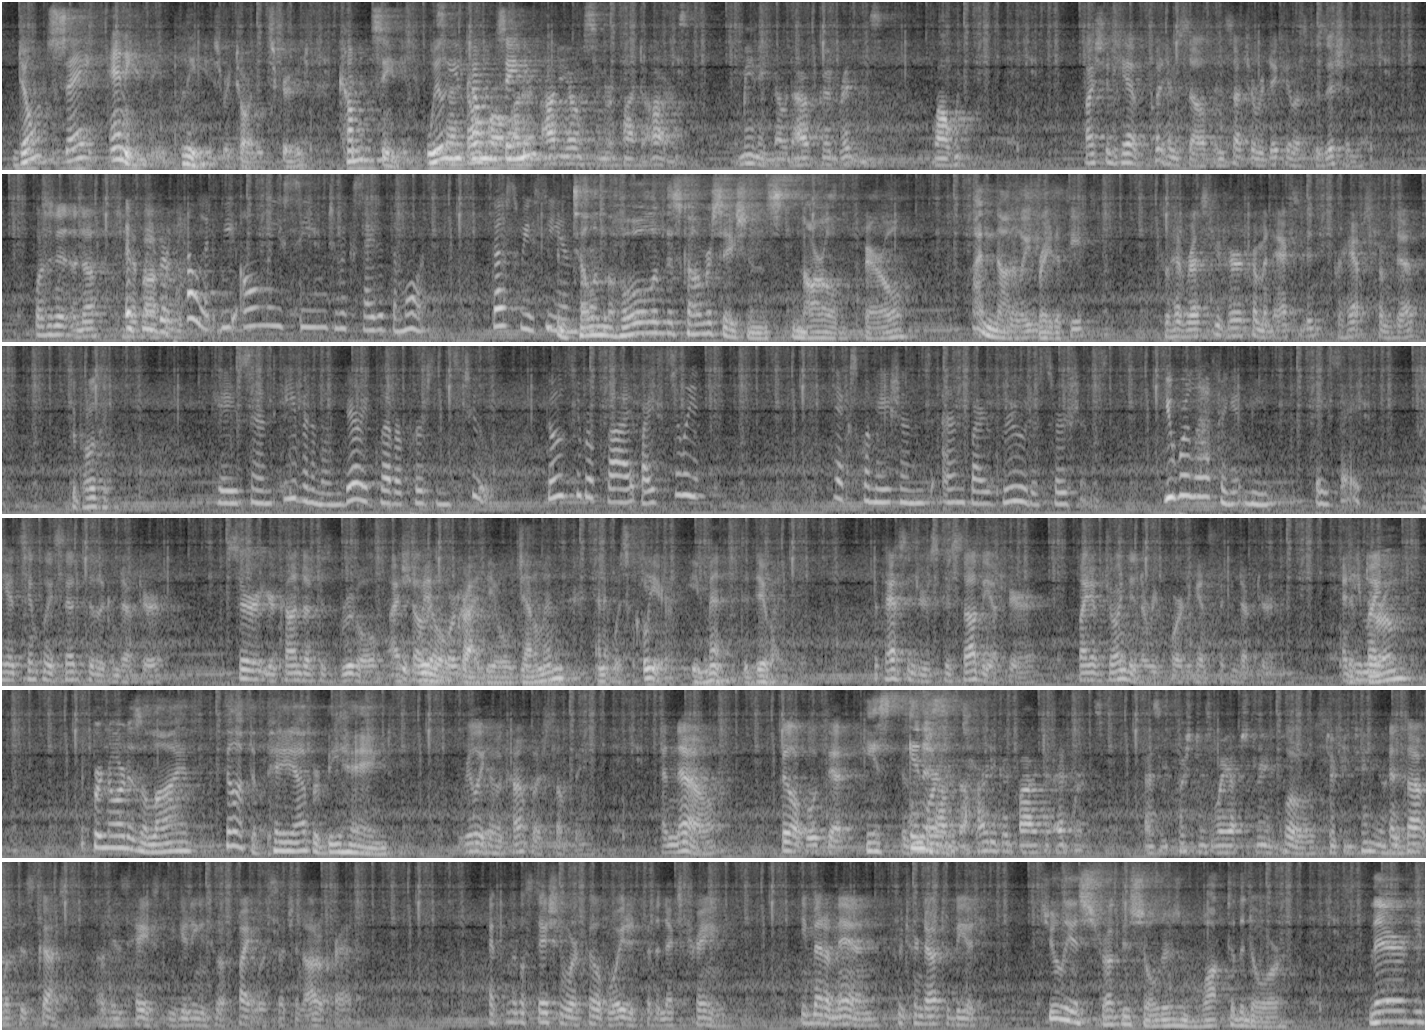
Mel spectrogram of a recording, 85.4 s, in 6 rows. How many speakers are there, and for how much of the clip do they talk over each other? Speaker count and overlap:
5, about 9%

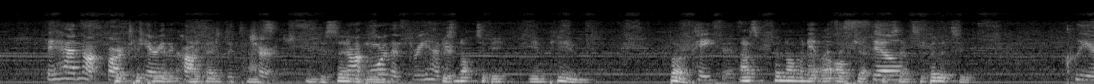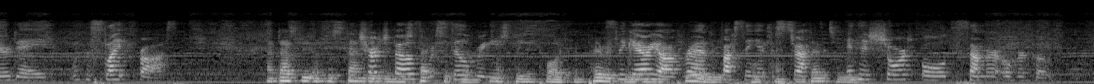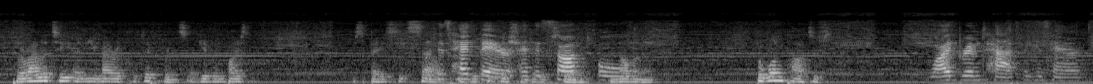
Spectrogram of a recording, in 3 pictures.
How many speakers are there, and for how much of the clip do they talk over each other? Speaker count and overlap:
2, about 37%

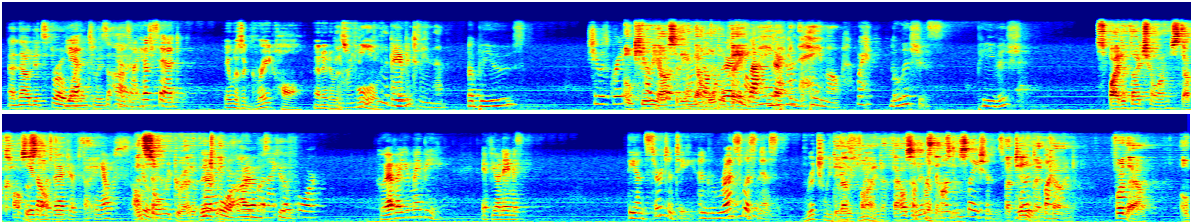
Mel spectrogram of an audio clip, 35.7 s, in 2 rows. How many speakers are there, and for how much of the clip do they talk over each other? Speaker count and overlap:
8, about 37%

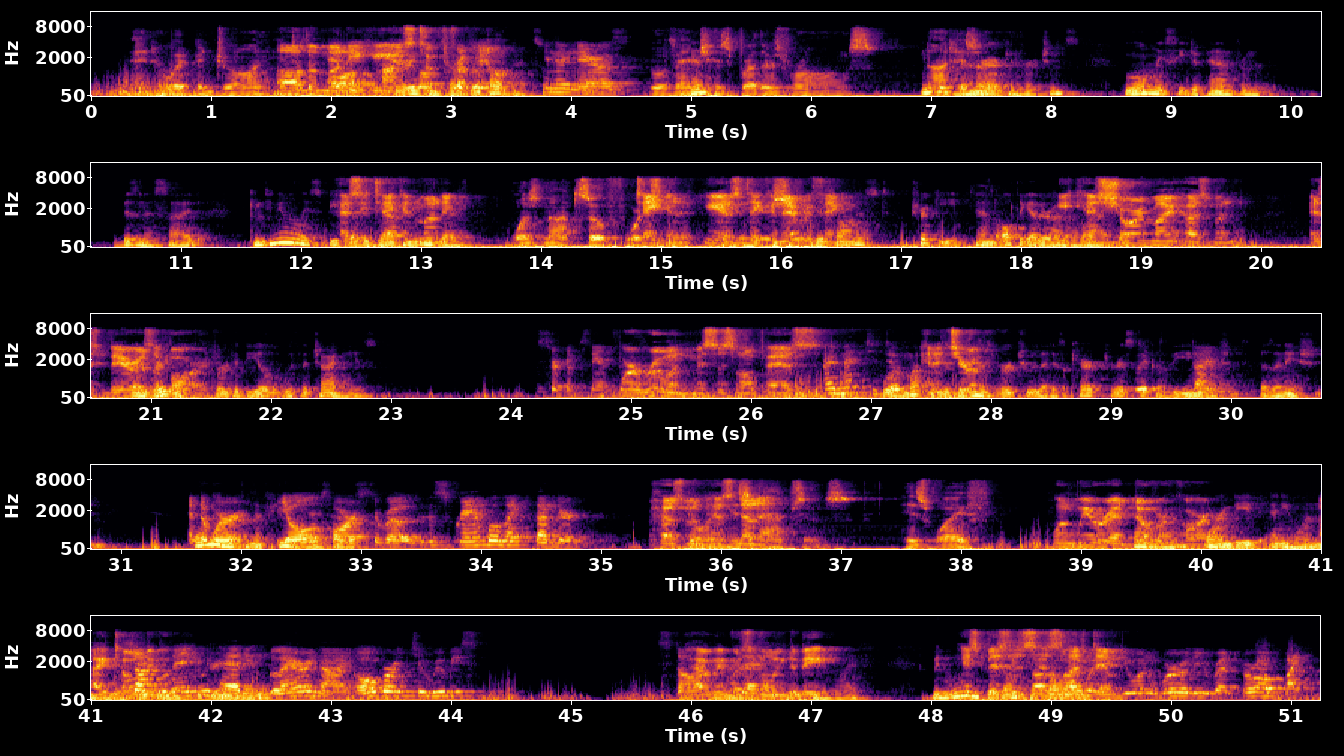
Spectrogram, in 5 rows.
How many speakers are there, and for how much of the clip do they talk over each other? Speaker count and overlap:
4, about 50%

